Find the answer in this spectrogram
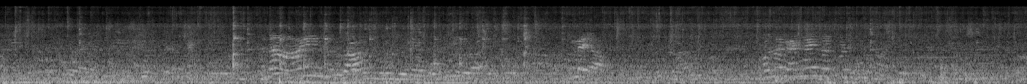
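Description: Noodles frying in a steel wok over a gas burner, a steady sizzle with the burner's low rumble under it.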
